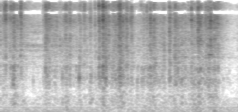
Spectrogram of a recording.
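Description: Clear plastic rice-cake bag crinkling and crackling in the hands as a rice cake is worked out of it: a run of quick, irregular crackles.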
